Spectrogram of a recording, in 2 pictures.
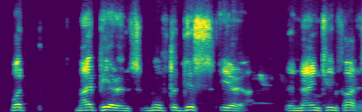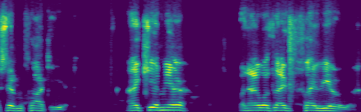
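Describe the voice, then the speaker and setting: Using fairly even intonation, a man with a high pitch talks at a fairly slow pace with long, frequent pauses. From Jamaica, Kingston (Augustown/Hermitage). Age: 70s. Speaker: historian. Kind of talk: interview. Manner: halting.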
